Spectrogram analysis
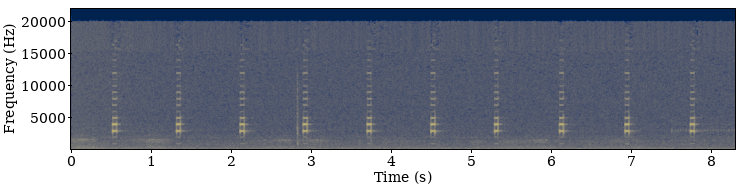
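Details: EMAY EMG-20 portable ECG monitor held in the hands for a 30-second recording, reading 75 bpm with no atrial fibrillation or abnormalities found; regular short high beeps, one per heartbeat; steady normal rhythm.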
